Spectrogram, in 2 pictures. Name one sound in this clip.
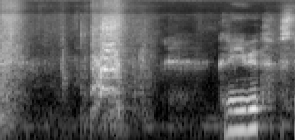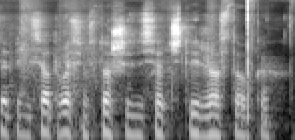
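Nylon fabric rustles and crinkles as hands smooth out a jacket.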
